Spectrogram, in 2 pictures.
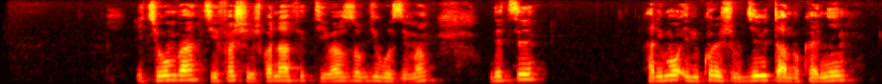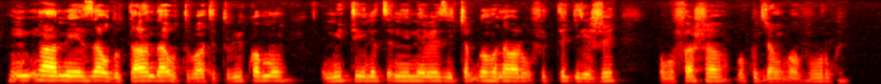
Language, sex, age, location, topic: Kinyarwanda, male, 25-35, Huye, health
